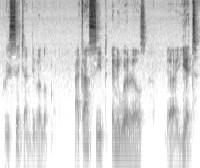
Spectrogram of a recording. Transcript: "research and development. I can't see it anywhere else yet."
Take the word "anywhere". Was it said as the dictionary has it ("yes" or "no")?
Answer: yes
